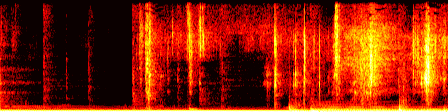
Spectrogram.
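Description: sipping sparkling water

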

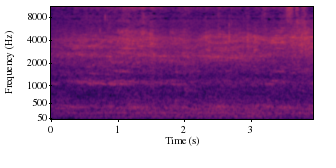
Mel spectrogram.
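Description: train passing

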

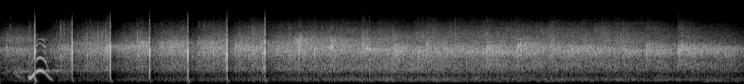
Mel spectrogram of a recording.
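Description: audience round of applause

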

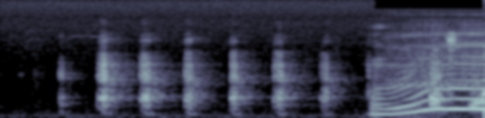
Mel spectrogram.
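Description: dog barking

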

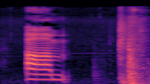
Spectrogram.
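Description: door slamming shut

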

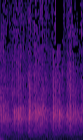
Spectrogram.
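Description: audience clapping and cheering

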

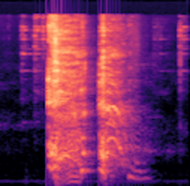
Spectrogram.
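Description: coughing and throat clearing

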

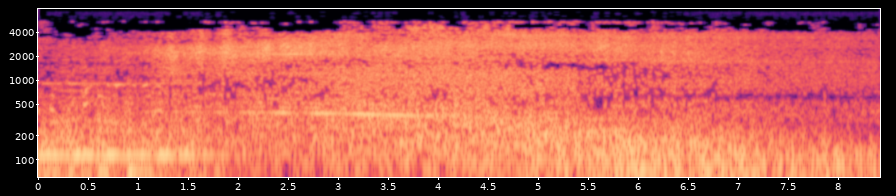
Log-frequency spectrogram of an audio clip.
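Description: jet airliner engines

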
